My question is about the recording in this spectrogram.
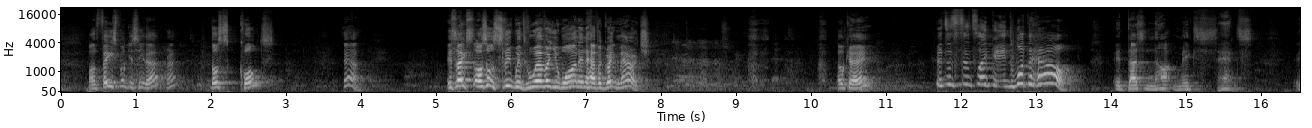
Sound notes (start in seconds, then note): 7.9 audience laughs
